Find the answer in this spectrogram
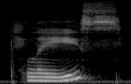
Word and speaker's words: place: mat placemat oh ace remember that c is a soft c because it has the e next to it so it's going to sound more like an s place um place matt which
